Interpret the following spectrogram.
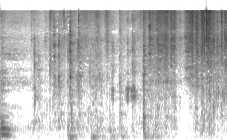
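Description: Bristle die brush scrubbing and tapping over a thin metal cutting die on cardstock to push out the cut paper bits: faint, irregular scratches and small clicks.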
